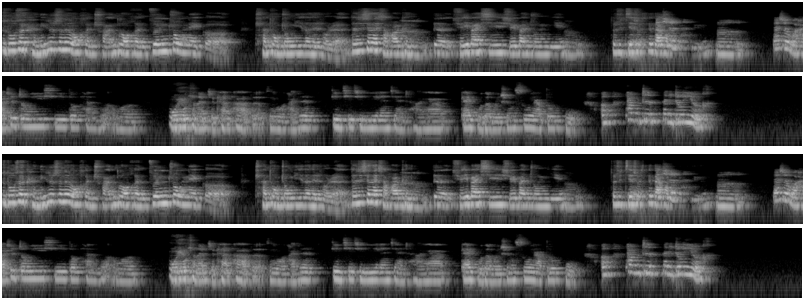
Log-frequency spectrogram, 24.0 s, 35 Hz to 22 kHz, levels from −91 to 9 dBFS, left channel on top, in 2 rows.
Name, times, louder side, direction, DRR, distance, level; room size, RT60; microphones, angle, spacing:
voice 1, 0.0-3.4 3.8-6.2 6.5-8.5 9.2-10.0 10.5-10.7 14.5-14.8, right 1 dB, 45° right, 1 dB, 1.7 m, -25 dB
voice 2, 6.0-6.4 8.4-8.7 9.4-10.1 10.7-11.1 11.6-14.0 14.6-16.6 17.0-18.6 18.9-22.6, right 1 dB, 25° left, -2 dB, 4.4 m, -30 dB
9.6 x 7.4 x 3.8 m, 0.40 s
head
